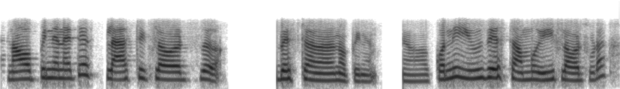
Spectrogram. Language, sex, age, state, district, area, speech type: Telugu, female, 18-30, Andhra Pradesh, Srikakulam, urban, conversation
